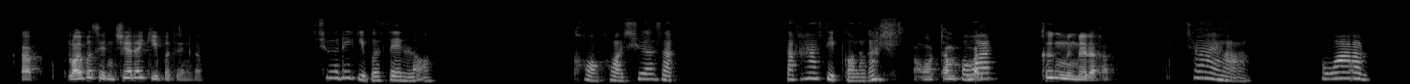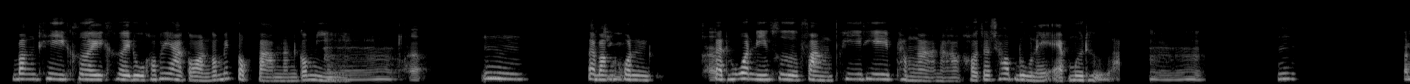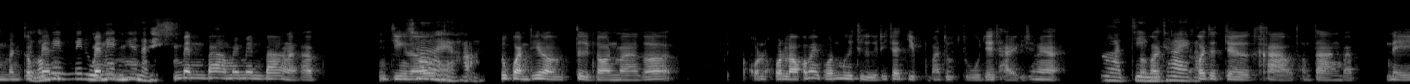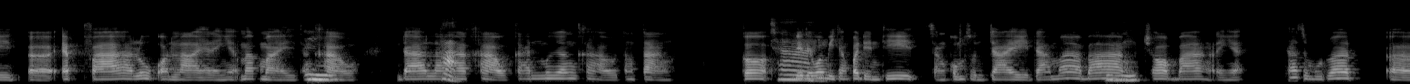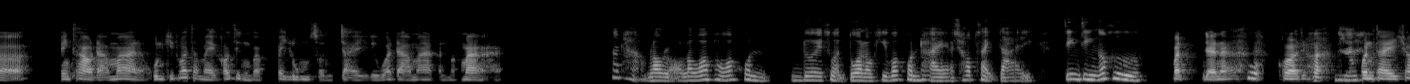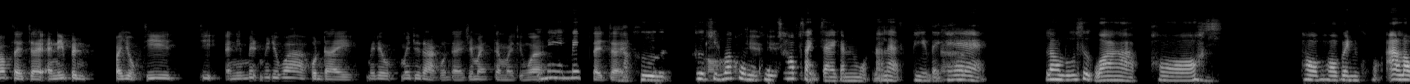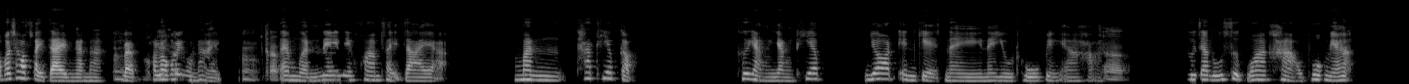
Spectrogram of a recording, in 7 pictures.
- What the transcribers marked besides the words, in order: other background noise; tapping; in English: "Engage"
- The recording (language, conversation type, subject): Thai, unstructured, ทำไมคนถึงชอบติดตามดราม่าของดาราในโลกออนไลน์?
